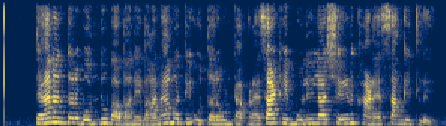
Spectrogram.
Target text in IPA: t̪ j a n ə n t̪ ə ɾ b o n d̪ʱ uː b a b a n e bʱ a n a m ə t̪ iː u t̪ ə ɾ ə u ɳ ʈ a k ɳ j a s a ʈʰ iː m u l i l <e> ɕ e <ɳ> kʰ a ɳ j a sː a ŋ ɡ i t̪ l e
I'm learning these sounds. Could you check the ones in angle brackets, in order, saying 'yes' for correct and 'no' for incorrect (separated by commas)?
no, yes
